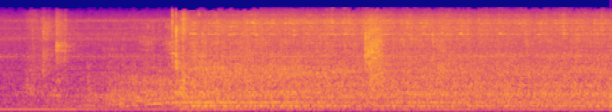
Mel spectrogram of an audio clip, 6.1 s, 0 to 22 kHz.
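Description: Bourg AE22 automatic collator running, a steady mechanical whir with a faint hum that grows louder about two seconds in. There is a sharp click just before that and a brief swish near four seconds.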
